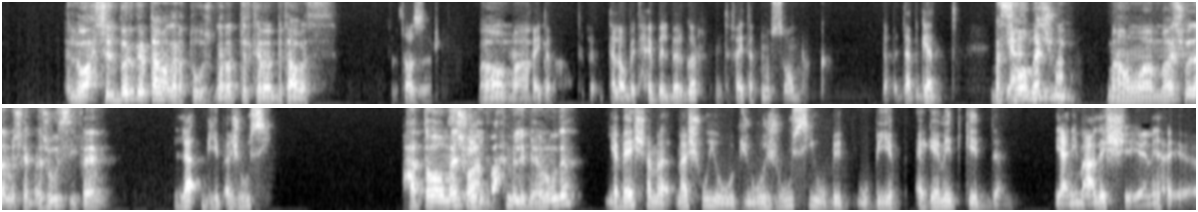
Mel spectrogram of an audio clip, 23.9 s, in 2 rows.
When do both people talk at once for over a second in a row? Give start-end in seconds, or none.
none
